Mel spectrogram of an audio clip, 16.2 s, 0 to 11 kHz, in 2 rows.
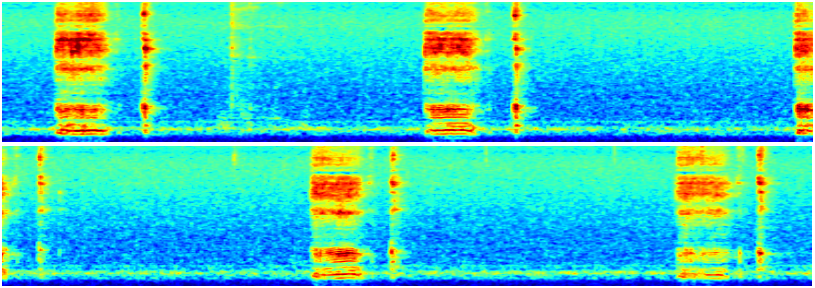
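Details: Adult snoring loudly during sleep after a few drinks: regular rough, rattling breaths about every 3.5 seconds, roughly 17 a minute, against quiet room noise.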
